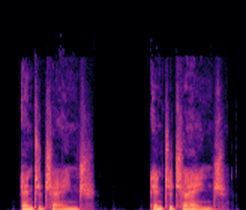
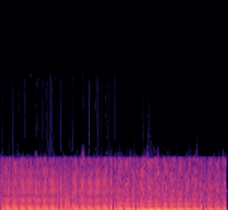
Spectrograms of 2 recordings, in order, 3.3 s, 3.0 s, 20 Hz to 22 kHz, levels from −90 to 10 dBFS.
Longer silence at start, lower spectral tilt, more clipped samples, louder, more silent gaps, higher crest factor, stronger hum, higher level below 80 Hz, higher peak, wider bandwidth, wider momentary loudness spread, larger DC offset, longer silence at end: first, 0.3 s vs 0 s; second, -5.5 dB/octave vs -8.5 dB/octave; neither; first, -13 LUFS vs -21 LUFS; neither; about the same, 14 dB vs 12 dB; second, none vs 60 Hz at -20 dBFS; second, -44 dBFS vs -26 dBFS; first, 0 dBFS vs -8 dBFS; first, 14 kHz vs 6 kHz; first, 8 LU vs 3 LU; second, under 0.1% vs 1%; first, 0.3 s vs 0 s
